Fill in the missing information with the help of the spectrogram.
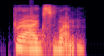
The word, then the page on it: cragsman: Indian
